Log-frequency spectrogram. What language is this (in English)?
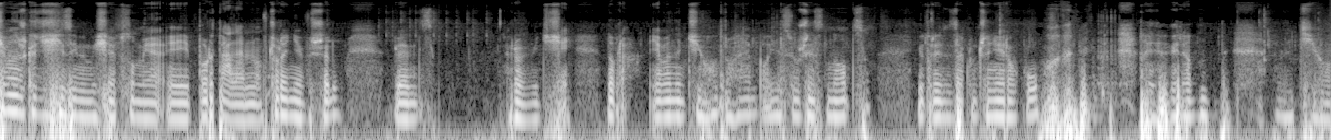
Polish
